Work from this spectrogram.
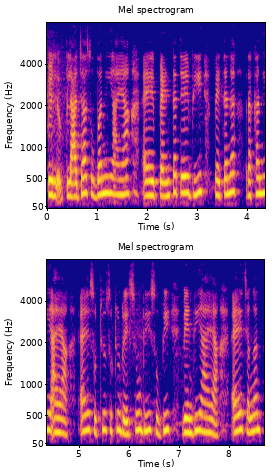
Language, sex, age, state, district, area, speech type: Sindhi, female, 30-45, Gujarat, Surat, urban, spontaneous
